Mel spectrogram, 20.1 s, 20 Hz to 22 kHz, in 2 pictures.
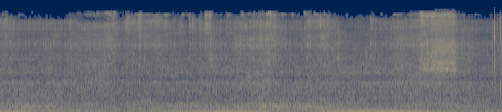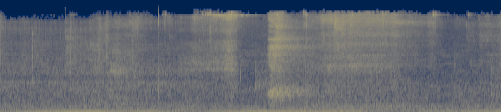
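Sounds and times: machinery droning hum: 0:00.0 - 0:20.0.

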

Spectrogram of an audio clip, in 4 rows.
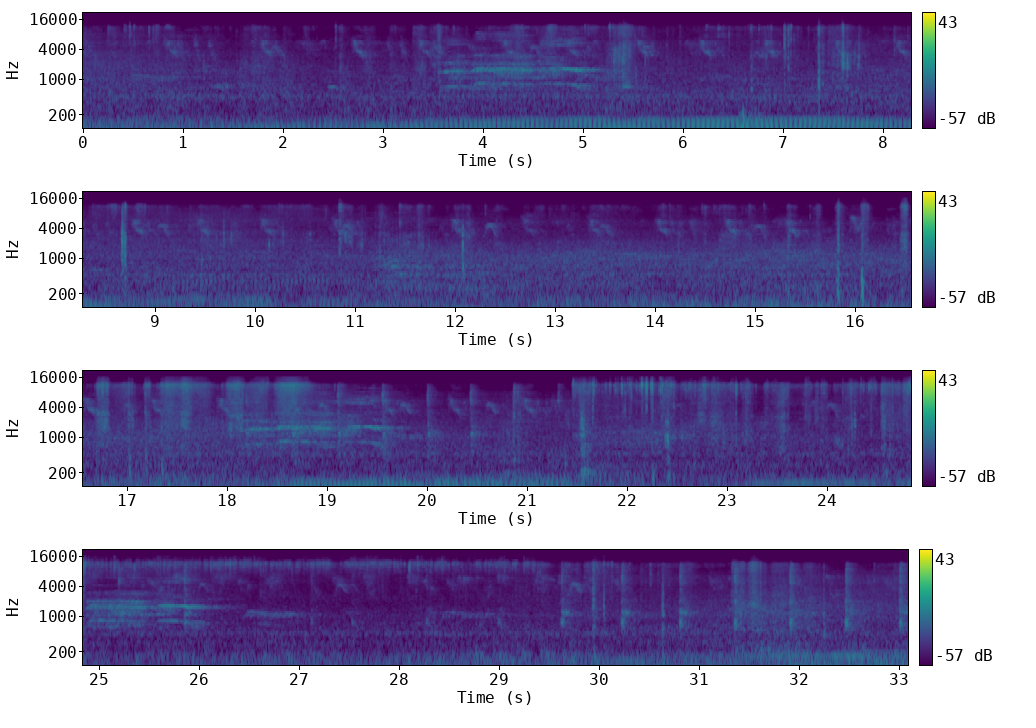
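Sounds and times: rooster crowing: 0:03.6 - 0:05.6, 0:18.2 - 0:19.8, 0:24.9 - 0:26.4.

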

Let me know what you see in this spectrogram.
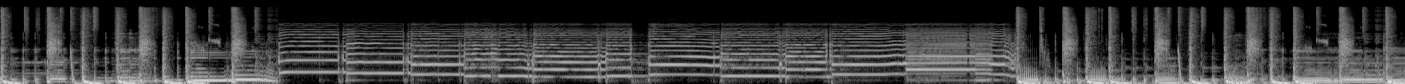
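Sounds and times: beat with heavy bass and drums: 0:00.0 - 0:02.8, 0:10.2 - 0:14.0
distorted electric guitar melody: 0:00.0 - 0:14.0.

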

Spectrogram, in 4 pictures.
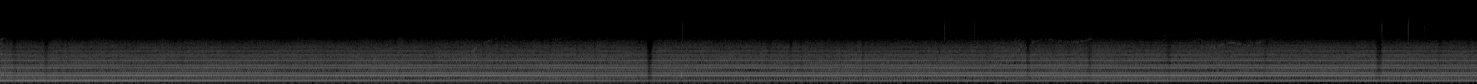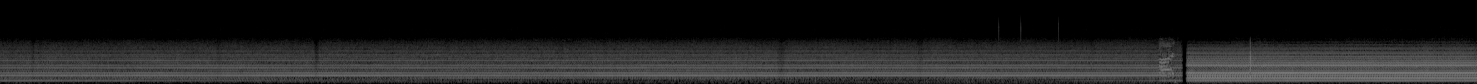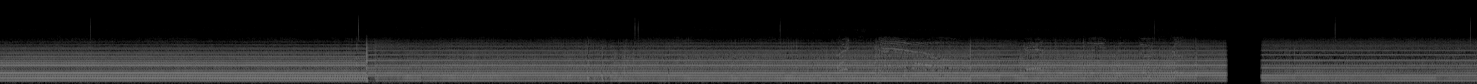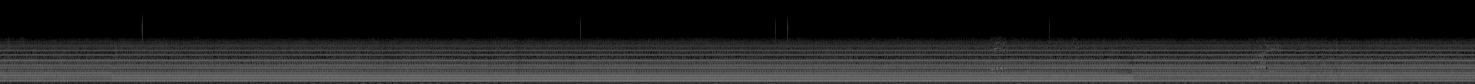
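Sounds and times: electrical mains hum: 0:00.0 - 0:59.0.

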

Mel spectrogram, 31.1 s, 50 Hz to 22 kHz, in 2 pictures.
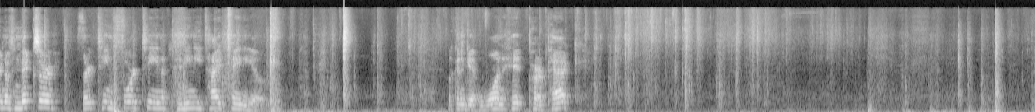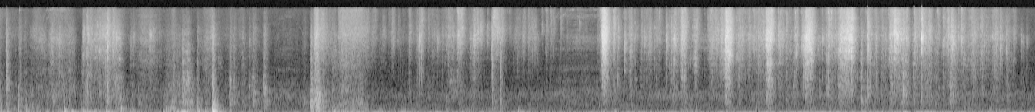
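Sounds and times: wrapper crinkling: 0:05.0 - 0:13.0, 0:16.2 - 0:17.9, 0:20.8 - 0:31.0.

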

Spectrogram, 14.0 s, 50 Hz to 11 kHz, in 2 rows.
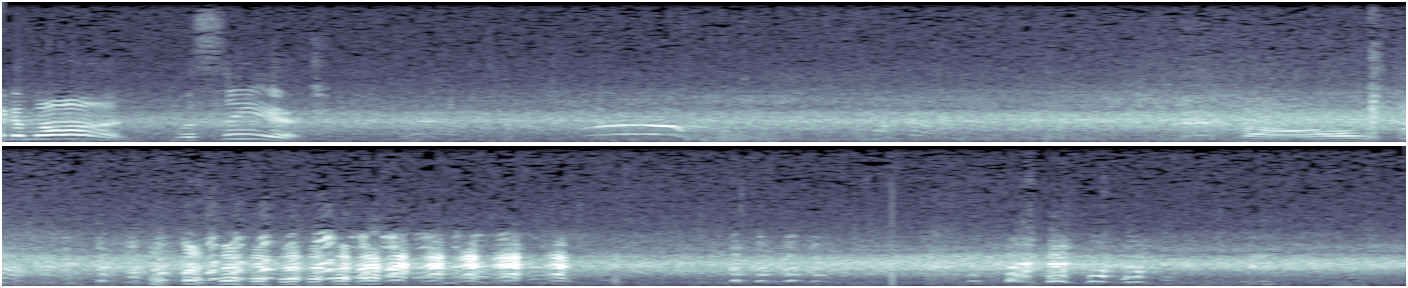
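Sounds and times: rain hissing: 0:00.0 - 0:14.0
tyres on wet street: 0:00.0 - 0:14.0
people laughing: 0:07.0 - 0:13.4.

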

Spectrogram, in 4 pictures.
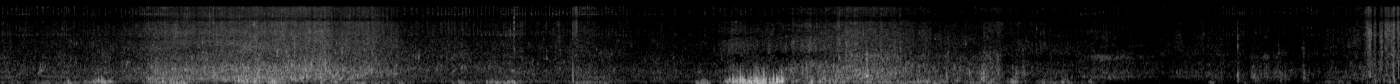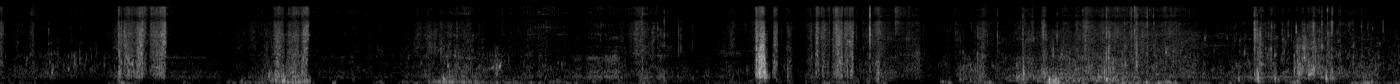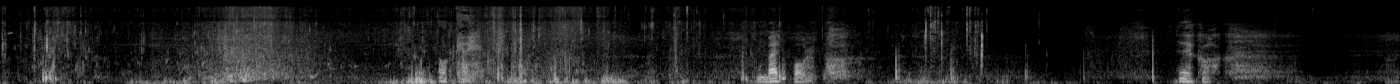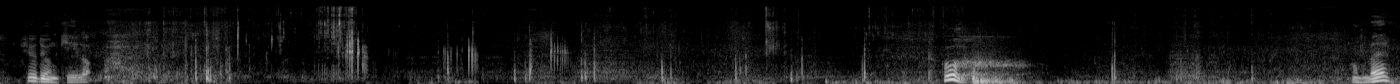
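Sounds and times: wading through shallow water: 0:00.0 - 0:56.0
water sloshing and splashing: 0:00.3 - 0:38.6, 0:42.9 - 0:51.4
small waves lapping over rocks: 0:00.4 - 0:10.9, 0:22.7 - 0:37.9
rubber boots on stones: 0:32.1 - 0:38.9, 0:43.8 - 0:44.4, 0:45.2 - 0:50.7.

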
